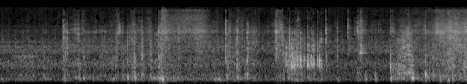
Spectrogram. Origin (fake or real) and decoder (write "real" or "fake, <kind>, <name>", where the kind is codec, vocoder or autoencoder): real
